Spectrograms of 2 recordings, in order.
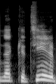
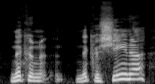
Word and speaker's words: Nicotiana: I always said Nicotina because it was the tobacco plant, but I think I'm saying it correctly now. Nicotiana.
